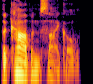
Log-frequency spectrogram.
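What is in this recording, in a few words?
"carbon cycle", English, British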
